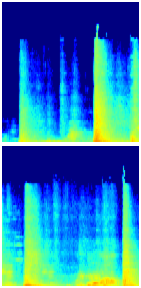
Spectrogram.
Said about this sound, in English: They start pounding the door. They say it in Spanish like, get out, get out, and put their hands in the air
